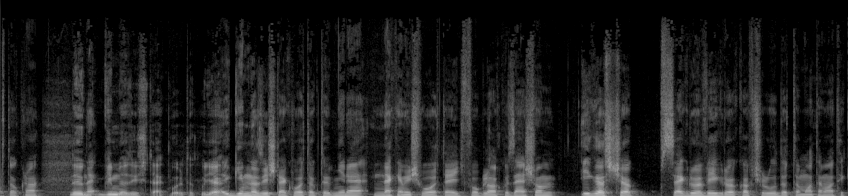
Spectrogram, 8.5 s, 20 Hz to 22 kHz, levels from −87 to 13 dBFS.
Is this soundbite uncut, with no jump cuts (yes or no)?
yes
